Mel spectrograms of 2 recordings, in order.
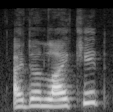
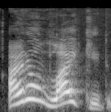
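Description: First: Admitting dislike gently inside a prayer of acceptance; calm acceptance. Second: Higher, sharper, louder protest; a child-like protest about the sister's fall, frustrated; frustrated complaint. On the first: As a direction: say it while letting it go. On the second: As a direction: push back against what happened, annoyed. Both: Pretend.

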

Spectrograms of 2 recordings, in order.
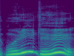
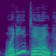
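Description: First: Higher, louder taunting whine; mocking sibling, louder. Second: Mild teasing whine; mocking sibling. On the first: Mocking someone unsure of what to do, louder. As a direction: rub it in like a bratty sibling. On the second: Teasing a sibling about not knowing what to do. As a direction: taunt like a bratty sibling. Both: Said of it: "a sibling making fun of someone".

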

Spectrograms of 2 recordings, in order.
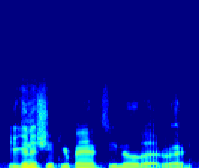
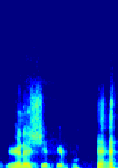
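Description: First: Said in the usual way. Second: High-pitched taunting yell. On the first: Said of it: "he got near us". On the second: Retold or imitated. Man warning a stranger after ice cream, yelling. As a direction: call it out across the store. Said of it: "I just kept yelling at him".

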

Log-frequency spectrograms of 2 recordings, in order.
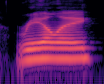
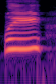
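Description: First: Said in the usual way. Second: Squeaky disbelief, much higher; shocked "Really?". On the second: Retold or imitated. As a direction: jump way up in mock shock. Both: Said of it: "You're like".

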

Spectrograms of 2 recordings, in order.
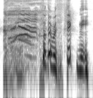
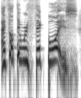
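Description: First: High, slow, laughing dopey voice; goofy cartoon voice. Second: Mock dopey voice. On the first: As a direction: ham it up like a cartoon dummy. Teasing, voice pushed further. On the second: Teasing a friend's guess.

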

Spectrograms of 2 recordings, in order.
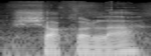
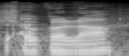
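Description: First: Sho-ko-LAH, French style; French pronunciation. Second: Chocolat as sho-ko-LAH, laughing; playful French Chocolat with a laugh; mock French pronunciation. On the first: Retold or imitated. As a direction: say Chocolat the French way. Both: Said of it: "Tim said chocolat in a very funny way".

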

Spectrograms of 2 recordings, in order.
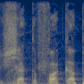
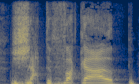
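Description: First: Said in the usual way. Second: Put-on high, loud, drawn-out Austrian-accented yell; hammed-up action hero bellow; Schwarzenegger. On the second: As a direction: shout it as a mock Austrian strongman. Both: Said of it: "Hearing Schwarzenegger tell someone".

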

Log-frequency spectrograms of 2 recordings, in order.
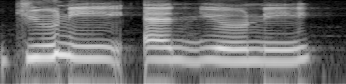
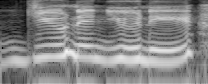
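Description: First: "Junie" said with an extra -ie, a name slip; "Junie and Uni", stumbling over the name; mixed-up "Junie" before the fix; slip of the tongue. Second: "June" said short, one syllable, no -ie; self-correction, "June" said right; corrected name. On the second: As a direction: fix it to a clean "June and Uni". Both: Shown as a demonstration.

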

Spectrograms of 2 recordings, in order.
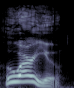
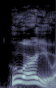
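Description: First: High, startled challenge to a stranger; alarmed demand. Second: High, quick nervous question. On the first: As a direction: demand it, pitch leaping up. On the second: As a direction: repeat it hurriedly, pitch jumping with nerves. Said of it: "I repeated quickly and nervously". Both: A narrator's reading.

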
